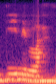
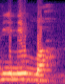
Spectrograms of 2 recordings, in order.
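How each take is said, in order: First: The lam is thin, vowel a plain a. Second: The lam is thick, vowel leaning toward o. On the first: The speaker calls it right. "tapi dinillah" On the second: The speaker calls it wrong. "bukan dinillah, salah ya"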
